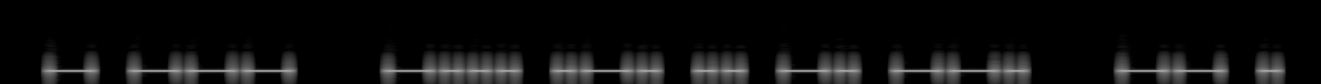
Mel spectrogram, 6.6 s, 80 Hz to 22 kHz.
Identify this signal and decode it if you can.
Morse code, heard as a keyed tone, about 17 wpm, 700 Hz. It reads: TO BRING ME
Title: Sentences from Top 1200 Words 17wpm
